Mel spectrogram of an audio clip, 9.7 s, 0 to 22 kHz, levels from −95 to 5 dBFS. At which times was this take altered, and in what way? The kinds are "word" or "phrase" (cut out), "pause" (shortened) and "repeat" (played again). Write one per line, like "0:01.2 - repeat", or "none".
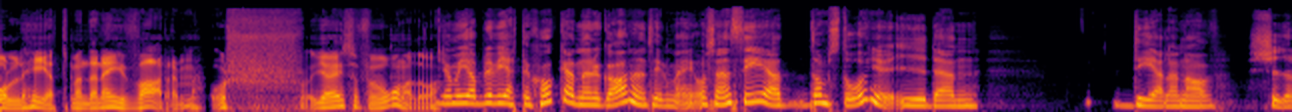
0:01.5 - pause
